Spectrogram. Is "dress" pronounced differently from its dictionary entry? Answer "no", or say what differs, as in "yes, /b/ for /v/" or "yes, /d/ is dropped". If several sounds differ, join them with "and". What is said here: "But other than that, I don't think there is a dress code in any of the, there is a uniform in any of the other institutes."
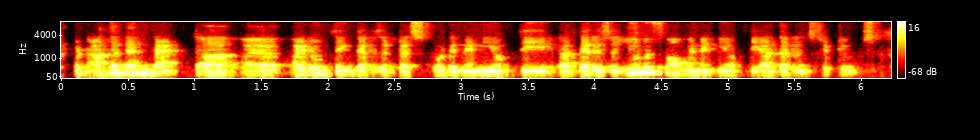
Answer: no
